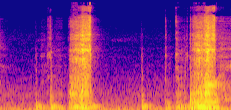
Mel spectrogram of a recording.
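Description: A kitchen knife is drawn across a sand tile in two long, loud rasping strokes, each grinding pass swelling and fading, with a few small scraping taps between them.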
